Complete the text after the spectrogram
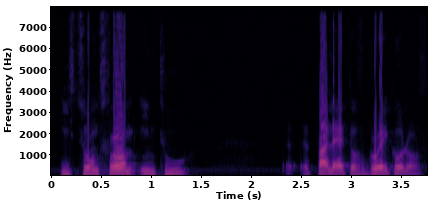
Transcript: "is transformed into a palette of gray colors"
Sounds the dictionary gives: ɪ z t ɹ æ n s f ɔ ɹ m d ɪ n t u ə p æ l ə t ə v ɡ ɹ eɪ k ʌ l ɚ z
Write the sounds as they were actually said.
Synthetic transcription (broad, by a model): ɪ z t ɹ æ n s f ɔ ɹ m ɪ n t u ə p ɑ l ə t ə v ɡ ɹ eɪ k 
